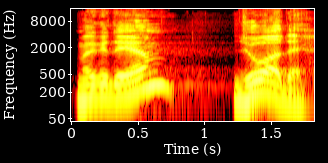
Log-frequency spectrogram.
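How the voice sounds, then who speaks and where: A man's voice: sing-song, normal speed. A man, a stand-up comedian telling jokes as stories on stage and acting out the people he quotes. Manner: storytelling, acts out quoted speakers in lowered voice.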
